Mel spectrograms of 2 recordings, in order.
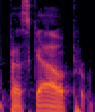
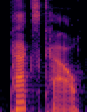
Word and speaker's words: Pascow: Ellie specifically mentions Victor Pascow mispronouncing his name Paxcow.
